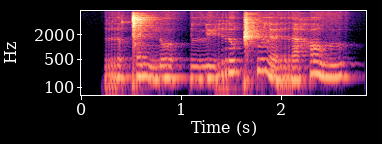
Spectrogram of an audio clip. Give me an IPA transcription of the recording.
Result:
r o˩ ǀ ɛ˨˦ nː o˩˧˩ | lː y˩ r o˦˥ ǁʰ u˦˥ l œ˩ r a˩ h ɔ˥˧ w u˨˦

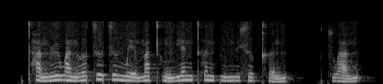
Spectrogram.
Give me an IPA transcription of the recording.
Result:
t̪ʰ a̰˨˩ n ɻ ɻ̩˥˩ w a̰˨˩ n l ɤ˥ t͡s ɹ̩˥˧ t͡s ɹ̩˥˩ n̪ w ḛ˨˩ ɪ̯ m ä˥˩ t̪ʰ ʊ̰˨˩ ŋ l j ɛ˥˧ n t̪ʰ ə˥˩ n p i˧˥ m y˧˥ s ɹ̩˧˥ kʰ ə̰˨˩˦ n | t͡s w a̰˨˩˦ n

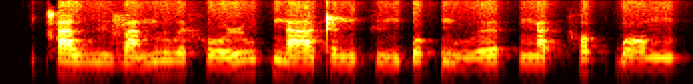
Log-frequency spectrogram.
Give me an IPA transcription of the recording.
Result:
c a˧ w ɣ ɨ˨˩ v a˨˩˦ m l u˧ ə̯ x o˨˩ ɹ u˦˥ p̚ n aː˨˩˦ ʈ ə˨˩˦ ŋ k ɨ˨˩˦ ŋ ʔ o˦˥ k̚ m u˨˩˦ ə̯ | ŋ a˨˩ t̚ x ɔ˦˥ k̚ ɓ ɔ˨˩ ŋ

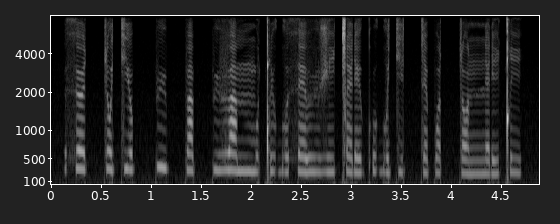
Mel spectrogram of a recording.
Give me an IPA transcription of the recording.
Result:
θ œ tː o tʲ ɔ pː y pː a pː y v a mː o ǃ y ɡʷ œ θ ɛ v y ʒ i ǀ ɛ ɾ e kʷʼ i ɡʷ œ tʲ ə tː ɛ p ɔ tː ɔ nː ɛ ɾ i ǃ i

